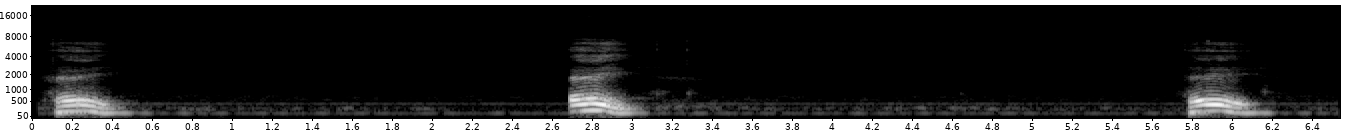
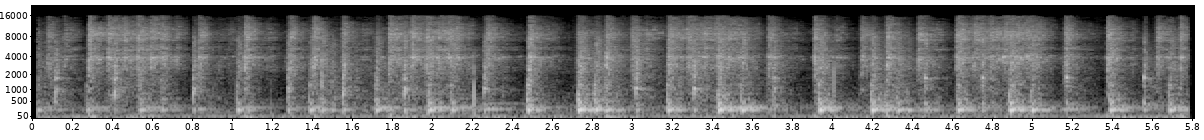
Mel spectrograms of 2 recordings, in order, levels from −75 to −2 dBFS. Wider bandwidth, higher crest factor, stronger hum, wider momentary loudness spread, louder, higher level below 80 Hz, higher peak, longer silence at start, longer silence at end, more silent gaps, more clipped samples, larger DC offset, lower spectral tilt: second, 6.8 kHz vs 16.5 kHz; about the same, 18 dB vs 18 dB; neither; first, 21 LU vs 4 LU; about the same, -16 LUFS vs -17 LUFS; second, -66 dBFS vs -36 dBFS; about the same, -2 dBFS vs 0 dBFS; about the same, 0.1 s vs 0 s; first, 0.35 s vs 0 s; neither; neither; neither; first, -9 dB/octave vs -1.5 dB/octave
